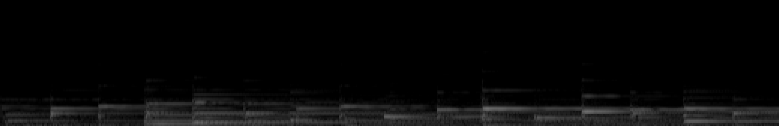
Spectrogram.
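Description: Background piano music: a melody of single struck notes, about three a second, over held lower notes.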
